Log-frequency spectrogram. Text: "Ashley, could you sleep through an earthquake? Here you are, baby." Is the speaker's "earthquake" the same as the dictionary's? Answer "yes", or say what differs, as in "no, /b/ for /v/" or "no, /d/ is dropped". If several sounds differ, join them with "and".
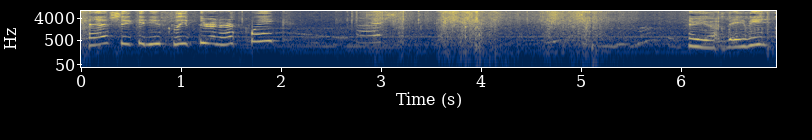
yes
